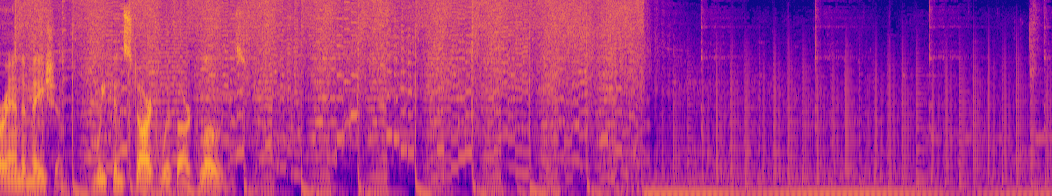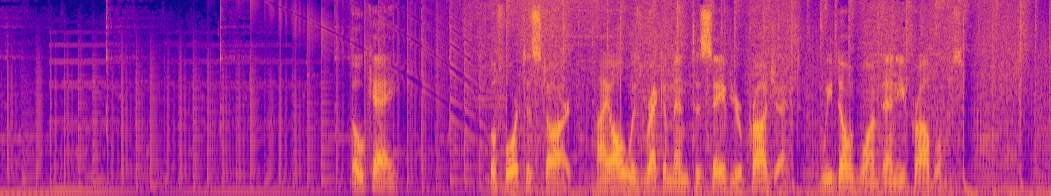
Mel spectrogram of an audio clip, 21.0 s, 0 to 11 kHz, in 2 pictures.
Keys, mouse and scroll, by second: 4.1 click, 7.5 click, 10.5-12.2 scroll down 3, 12.2 click, 13.2-13.8 scroll up 5, 14.0 shift+middle click, 16.6 ctrl+s.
